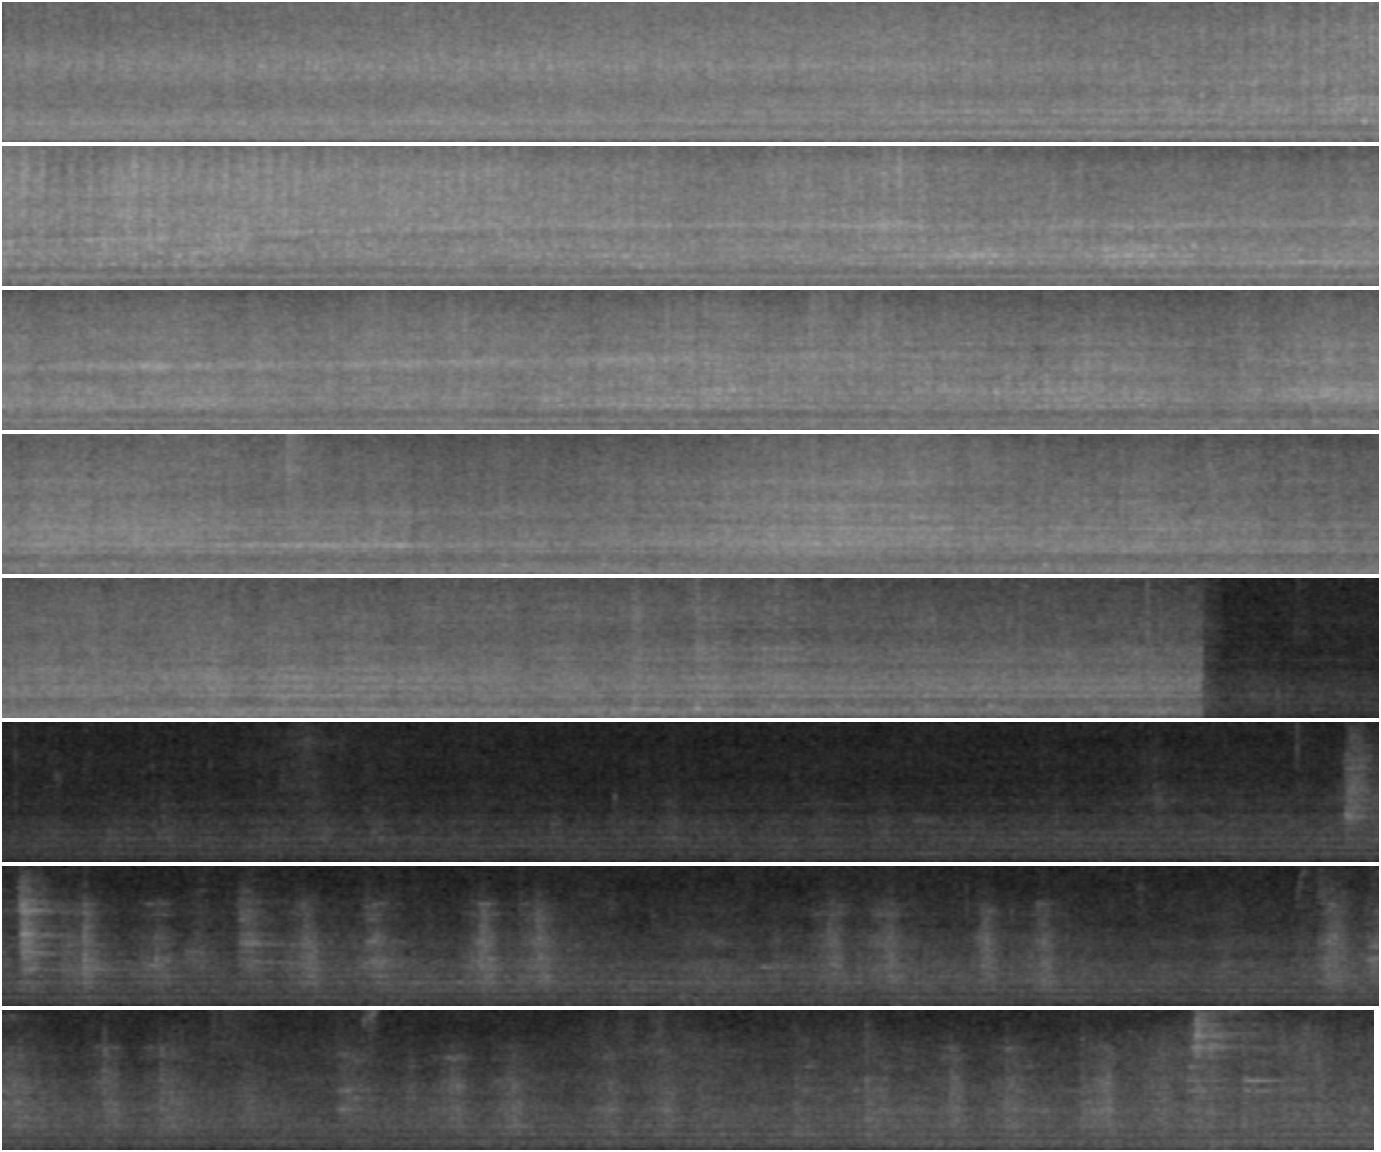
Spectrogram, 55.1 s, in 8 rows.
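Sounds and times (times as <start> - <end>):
train wheels clattering over rail joints: 2.2 - 33.0, 41.1 - 44.3, 47.8 - 55.0
faint high wheel squeal: 41.1 - 46.1.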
